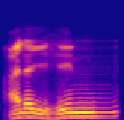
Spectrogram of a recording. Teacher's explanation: Bila kita wakaf di situ nun yang bersabdu, kita wakaf dengan gunnah, dengung pada nun yang bersabdu. Walaupun wakaf tapi masih ada dengungnya.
